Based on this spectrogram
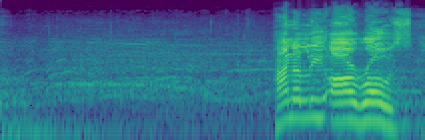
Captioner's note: audience applauding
